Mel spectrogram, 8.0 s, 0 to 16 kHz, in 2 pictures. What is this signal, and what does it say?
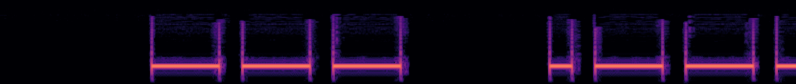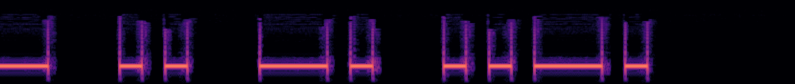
Morse code, heard as a keyed tone, about 10 wpm, 800 Hz. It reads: OJINF
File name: CW / DET / 1 9 1500C S A 10wpm 4511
